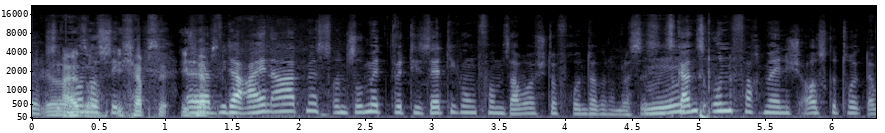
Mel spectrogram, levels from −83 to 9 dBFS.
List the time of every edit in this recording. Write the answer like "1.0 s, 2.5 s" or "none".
none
